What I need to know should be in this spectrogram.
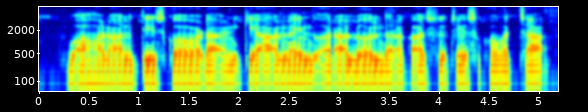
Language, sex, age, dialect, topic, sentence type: Telugu, male, 18-24, Southern, banking, question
